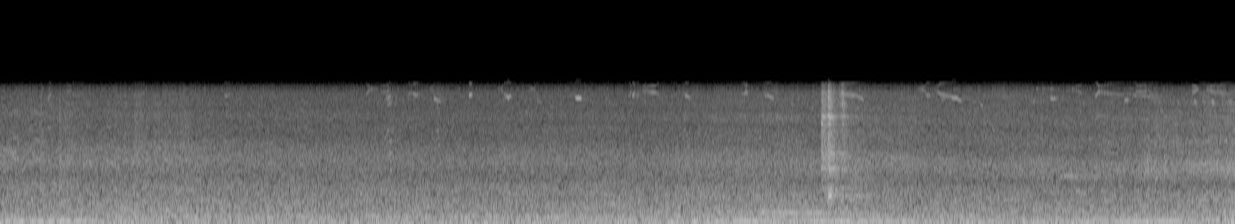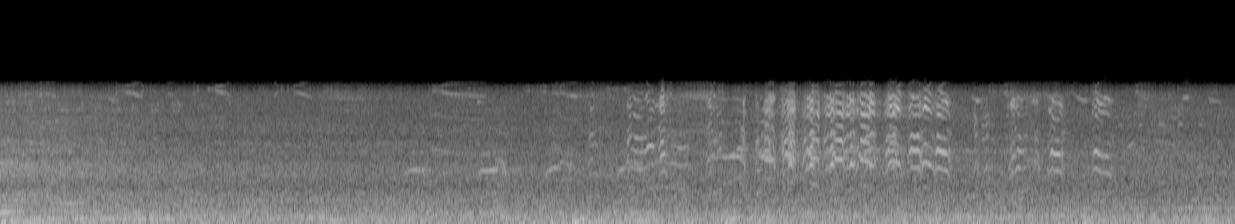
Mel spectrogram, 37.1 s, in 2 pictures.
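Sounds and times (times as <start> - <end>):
low background rumble: 19.8 - 37.0.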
